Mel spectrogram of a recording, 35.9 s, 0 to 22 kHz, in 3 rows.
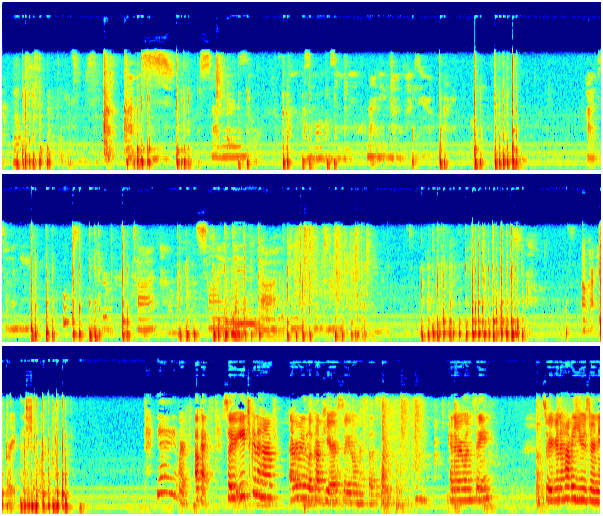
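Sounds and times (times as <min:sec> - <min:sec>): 
faint low hum: 0:00.0 - 0:35.9
fingers typing on a computer keyboard: 0:00.3 - 0:01.0, 0:02.5 - 0:03.8, 0:08.8 - 0:10.4, 0:12.6 - 0:14.6, 0:15.5 - 0:19.3, 0:20.4 - 0:22.5, 0:23.9 - 0:25.3
speech: 0:28.5 - 0:31.8, 0:32.9 - 0:33.8, 0:34.8 - 0:35.9.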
